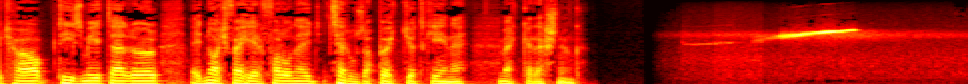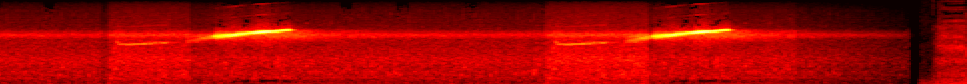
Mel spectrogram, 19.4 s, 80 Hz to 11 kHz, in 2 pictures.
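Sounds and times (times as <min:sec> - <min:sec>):
speech: 0:00.0 - 0:05.9
wallcreeper calling thin high upward-sliding whistles: 0:06.8 - 0:09.0, 0:10.8 - 0:13.0, 0:15.1 - 0:17.6.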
